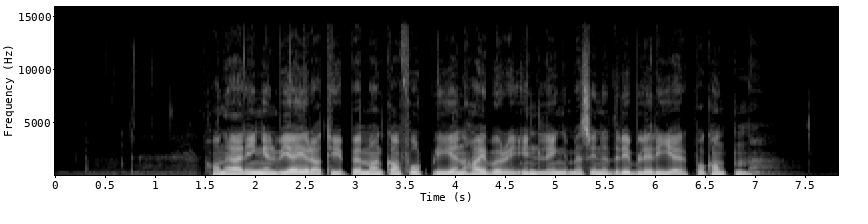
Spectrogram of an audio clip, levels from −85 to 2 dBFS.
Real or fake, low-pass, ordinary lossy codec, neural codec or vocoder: fake; 14.4 kHz; none; vocoder, 44.1 kHz, 128 mel bands every 256 samples, BigVGAN v2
